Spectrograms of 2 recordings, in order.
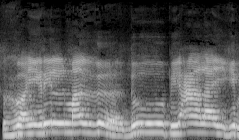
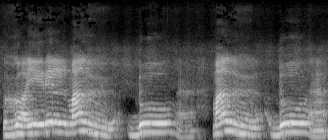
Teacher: Maghdu itu juga tidak boleh dipantulkan karena itu bukan huruf qalqalah, bukan huruf yang bendal.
